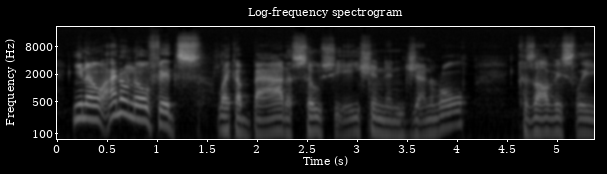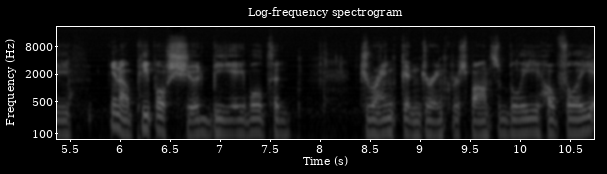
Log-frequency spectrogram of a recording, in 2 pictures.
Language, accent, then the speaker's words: English; Orange County, California, United States; I grew up in Orange County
